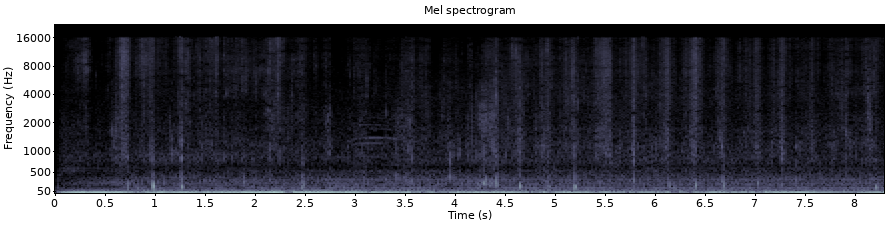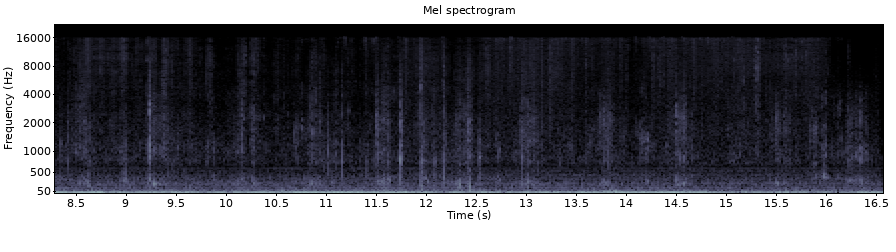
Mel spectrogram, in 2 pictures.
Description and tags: Horses Eating Grass Hay 02
I recorded a horse eating grass and smacking it's lips to grab more grass.
eating, Grass, Horse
